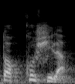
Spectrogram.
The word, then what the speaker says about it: তক্ষশিলা: ট্যাক্সিলা বা তক্ষশিলা, তখনকার নাম বলা হয়, বাংলায় উচ্চারণ করলে তক্ষশিলা।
